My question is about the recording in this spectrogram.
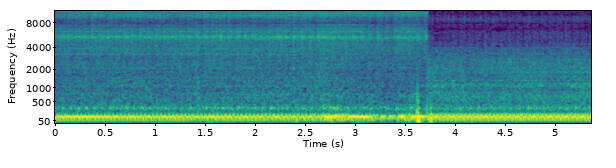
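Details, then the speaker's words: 2003 Dodge Neon 2.0 with a new timing belt and rebuilt head; 190 psi compression on all four cylinders, new plugs, no vacuum leak. Low idle with an uneven, stumbling beat. Plug leads are pulled one at a time: two cylinders show no change, so they are dead. Misfire on two cylinders. "If it doesn't make a difference, then that's the cylinder that's dead. Or the coil is no good."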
